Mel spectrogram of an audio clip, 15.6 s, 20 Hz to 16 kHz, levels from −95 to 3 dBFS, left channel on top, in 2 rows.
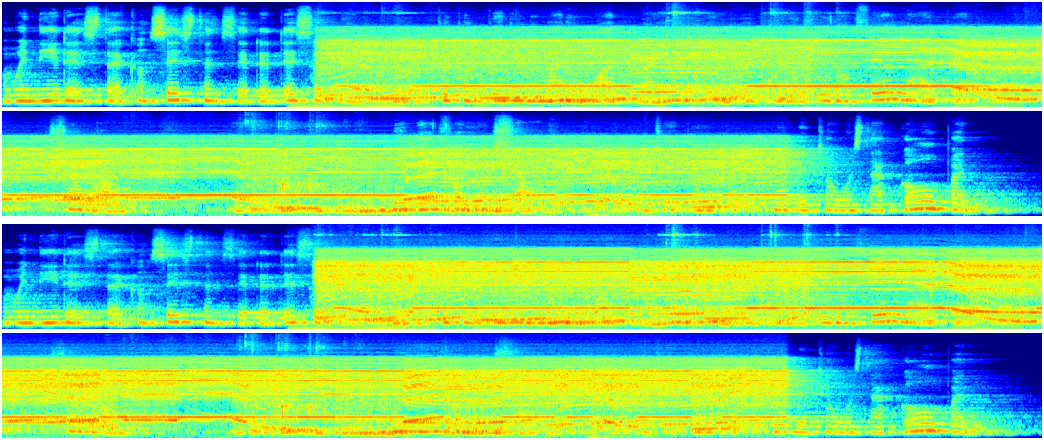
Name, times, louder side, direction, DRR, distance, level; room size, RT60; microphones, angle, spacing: voice 1, 0.0-2.7 3.3-7.3 8.1-8.7 9.5-10.3 10.7-13.2 13.6-15.1, left 1 dB, 30° left, 4 dB, 1.3 m, -28 dB
sound 1, 2.1-12.7, right 1 dB, 25° right, 3.0 m, -40 dB
sound 2, 2.3-13.7, right 5 dB, 80° right, 1.1 m, -18 dB
11.5 x 10.0 x 9.5 m, 1.4 s
head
